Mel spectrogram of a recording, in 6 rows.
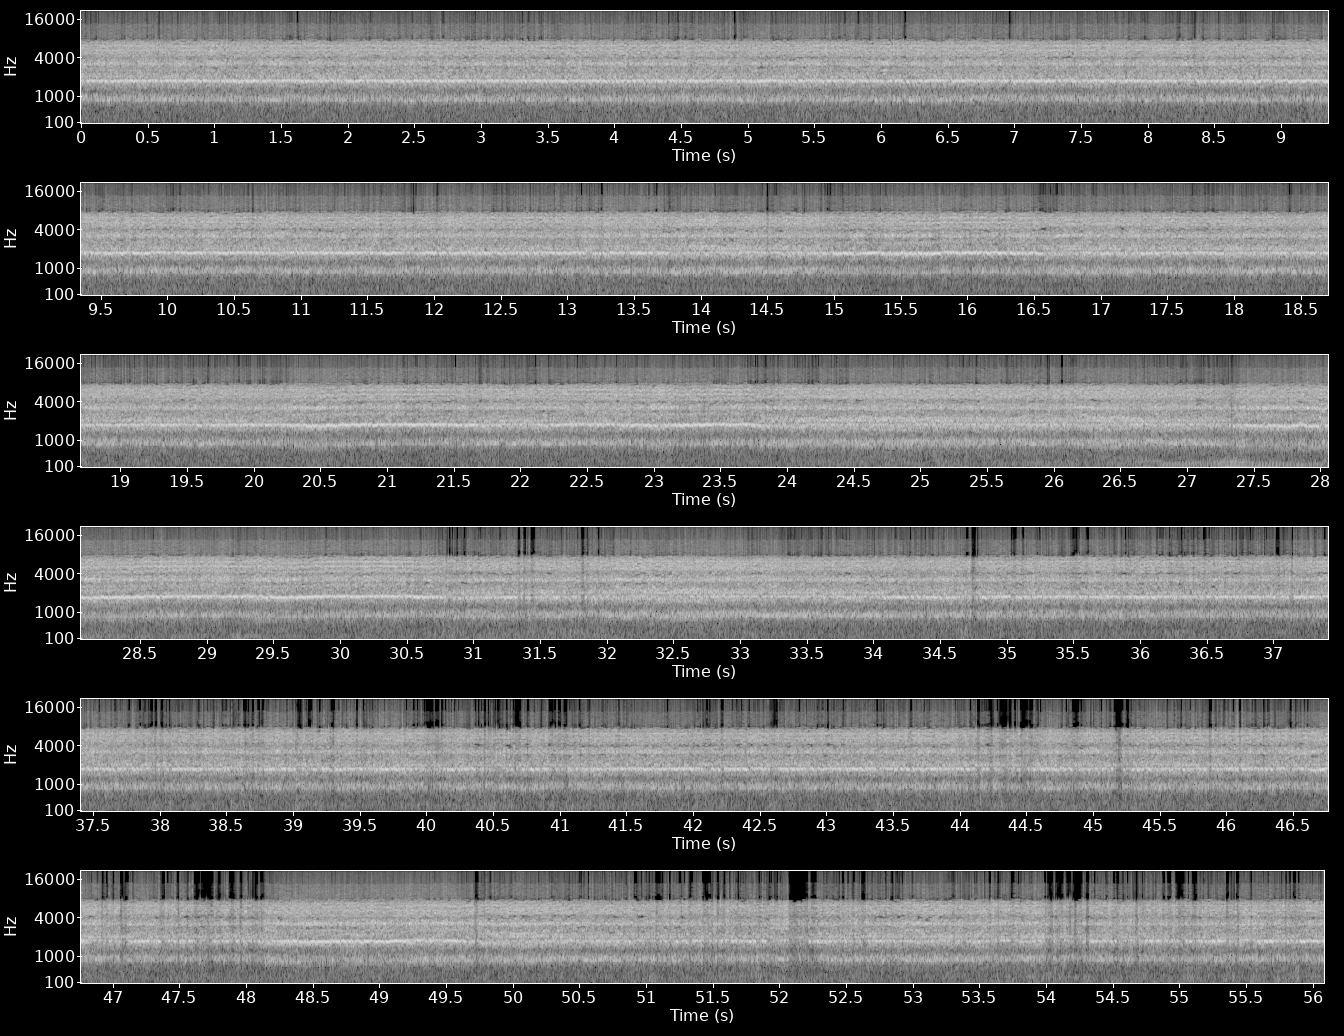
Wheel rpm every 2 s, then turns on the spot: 230, 230, 240, 230, 230, 230, 230, 230, 230, 230, 230, 230, 220, 230, 220, 230, 230, 230, 230, 230, 230, 230, 230, 230, 220, 220, 230, 230.
none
